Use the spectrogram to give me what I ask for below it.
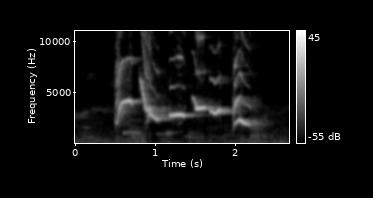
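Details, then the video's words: Loud whistled phrase from an Oriental magpie-robin in the ngeplong style used for luring: rising note, downward glide, sustained level whistle, then a wavering note and a closing slur. "suara BURUNG KACER NGEPLONG sangat ampuh untuk pancingan kacer"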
